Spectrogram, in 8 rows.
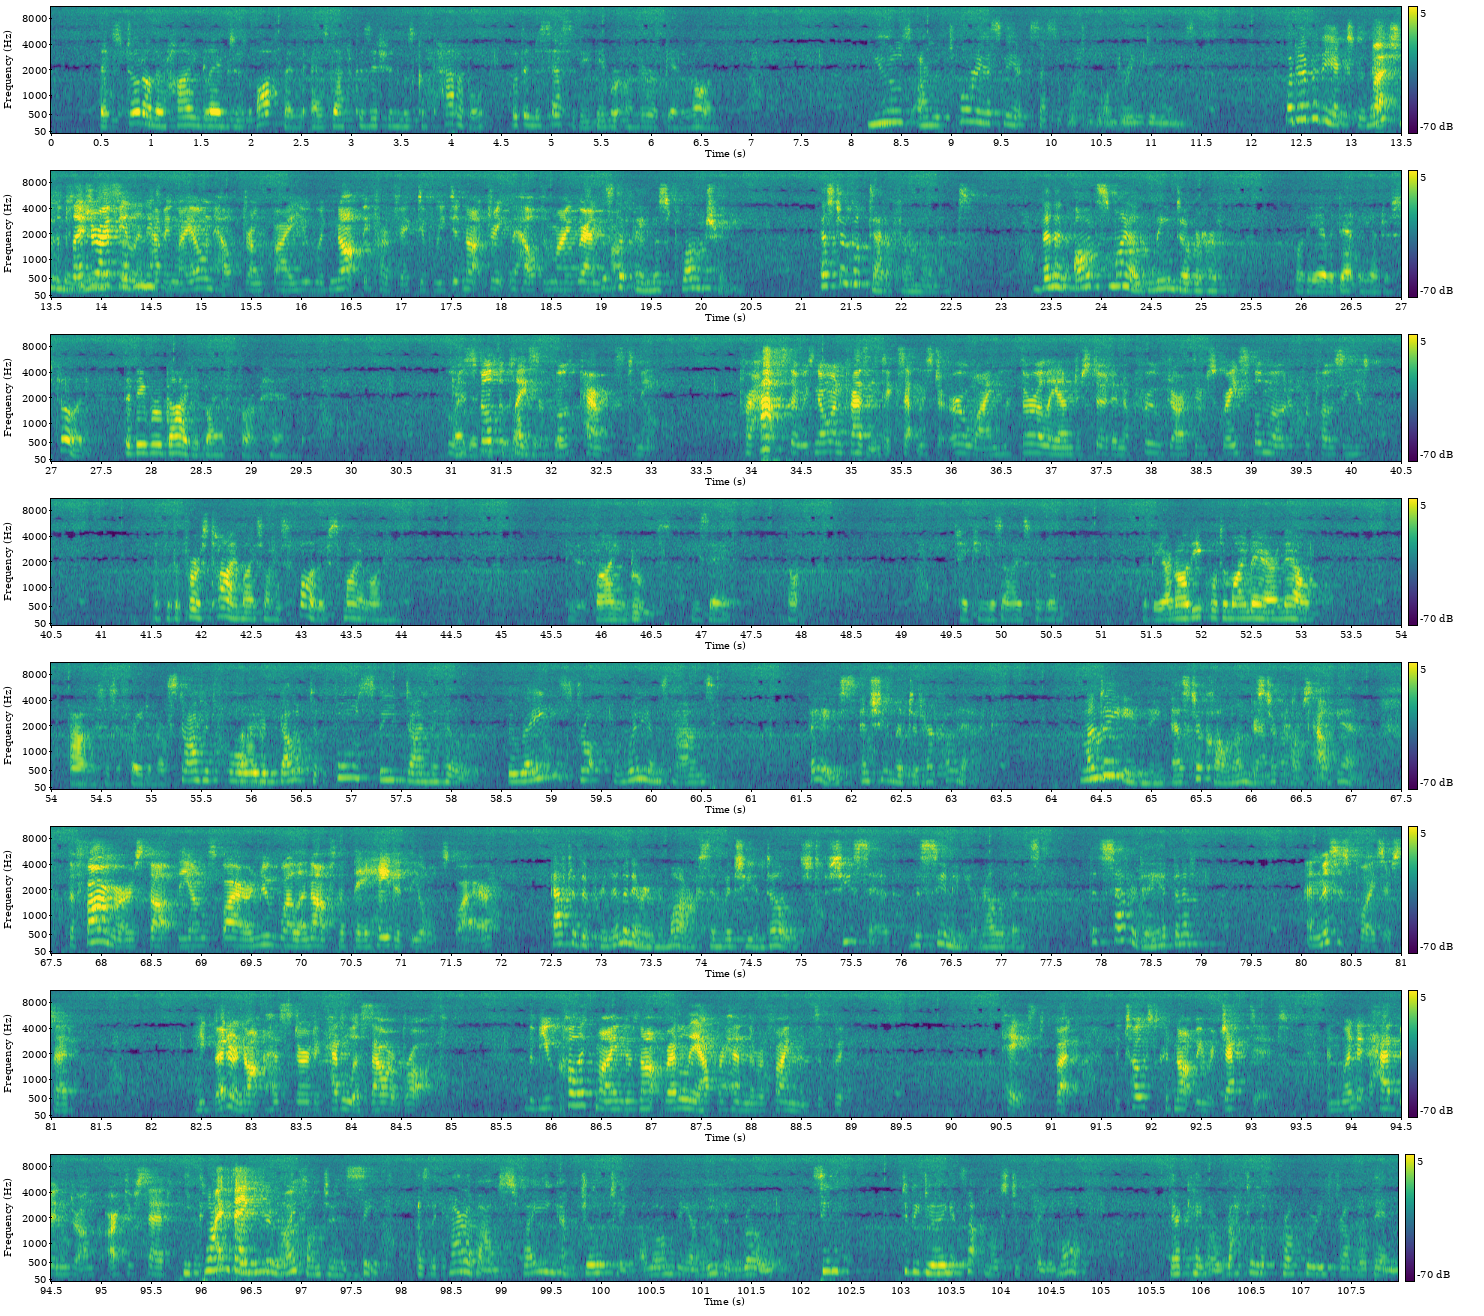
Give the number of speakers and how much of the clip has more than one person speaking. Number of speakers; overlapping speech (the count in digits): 4, about 7%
